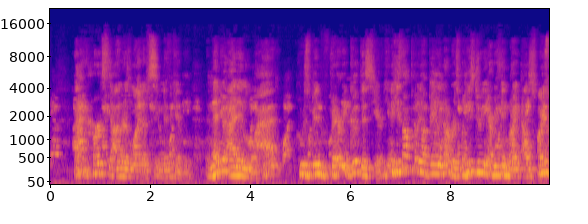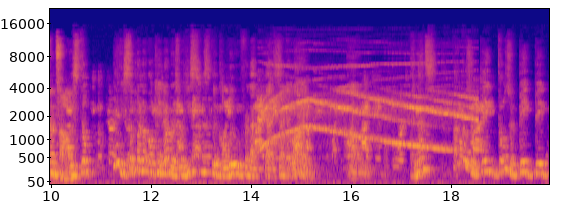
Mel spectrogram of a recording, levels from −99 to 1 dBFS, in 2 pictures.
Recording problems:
off-mic speech; far
room echo; slight; dies away in 0.3 s
voice in the background; loud; throughout; 8 dB below the speech
siren; loud; from 14 to 19 s; peak 4 dB above the speech

